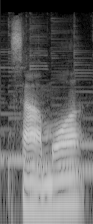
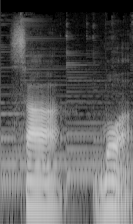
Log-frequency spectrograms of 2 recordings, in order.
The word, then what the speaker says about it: Samoa: And another thing I would like people to understand is that when you see the word Samoa, to pronounce it properly, Samoa. And a lot of people will say Samoa, and you hear that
